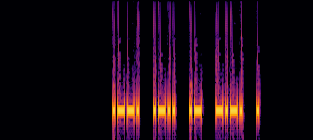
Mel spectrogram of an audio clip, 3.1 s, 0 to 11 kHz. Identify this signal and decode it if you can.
Morse code, heard as a keyed tone, about 53 wpm, spaced as for 37 wpm, 700 Hz. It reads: PLACE
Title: 2x Character Spacing - Top 200 Words - 50wpm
